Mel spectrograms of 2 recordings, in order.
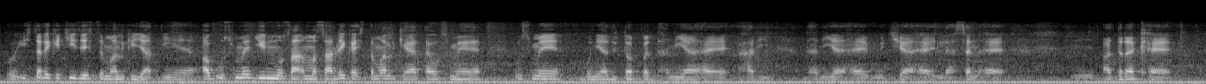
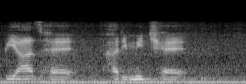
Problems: constant background noise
